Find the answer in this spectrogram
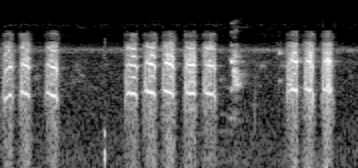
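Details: Trappers' playback lure for Common Iora: loud, clear whistled notes in quick runs of two to five, separated by brief gaps, with one faint low click midway.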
